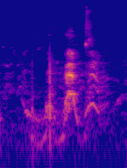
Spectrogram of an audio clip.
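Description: A dog barks a few times in quick succession, close and fairly loud, with short yelping calls between.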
